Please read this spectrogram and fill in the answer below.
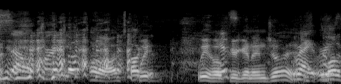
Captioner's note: laughing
